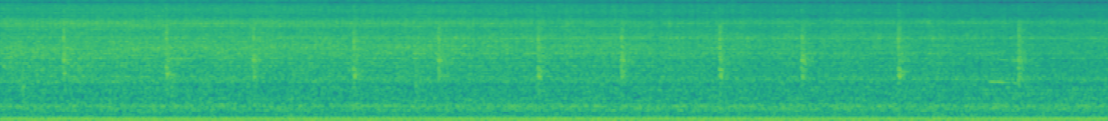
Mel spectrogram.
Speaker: You can hear that clicking. That clicking is the fertilizer injector working.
